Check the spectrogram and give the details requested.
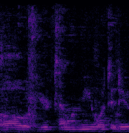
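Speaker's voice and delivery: ordinary talk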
